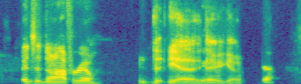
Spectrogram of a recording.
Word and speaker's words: Vincent D'Onofrio: Vincent D'Onofrio.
